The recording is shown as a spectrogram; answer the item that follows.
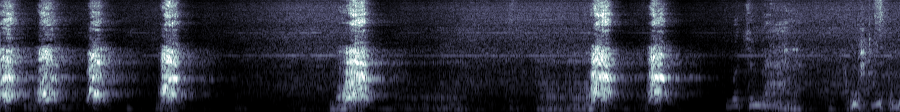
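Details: A dog named Rubble barking at his bone, giving a series of sharp, broadband barks in quick pairs and singles, with gaps between bursts and a person talking softly near the end.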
